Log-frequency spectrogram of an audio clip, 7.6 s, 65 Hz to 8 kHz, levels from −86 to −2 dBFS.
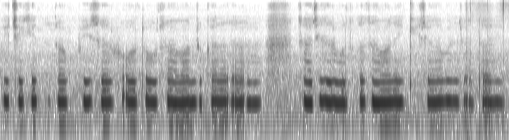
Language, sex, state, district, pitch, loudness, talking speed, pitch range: Hindi, female, Maharashtra, Solapur, 245 Hz, -29 LUFS, 150 wpm, 245-250 Hz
